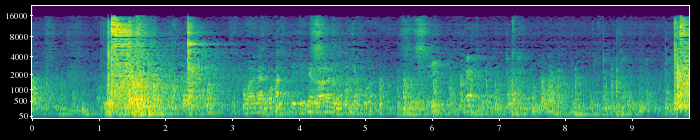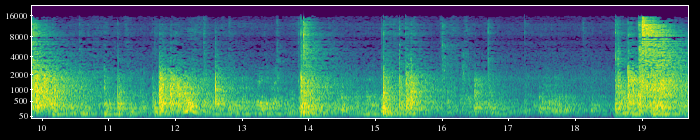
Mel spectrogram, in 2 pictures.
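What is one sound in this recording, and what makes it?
Foosball rods rattle and thud as they are spun and slid.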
